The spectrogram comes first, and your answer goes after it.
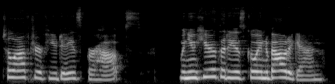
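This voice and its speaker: A woman voicing a polite, soft-spoken young gentlewoman in a storybook, subdued, hesitant and quietly sorrowful. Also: high-pitched, fast talker. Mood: subdued, despondent. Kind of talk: audiobook character voice.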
